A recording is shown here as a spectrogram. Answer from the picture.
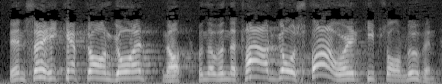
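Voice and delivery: high, loud fervent preaching; preaching at full force. Acted. Pastor preaching to his congregation, full force. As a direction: drive the sermon home to the crowd.

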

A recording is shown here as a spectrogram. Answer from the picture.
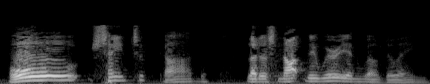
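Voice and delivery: high, ringing call to the saints; preaching exhortation. Real, not acted. Preacher urging saints not to grow weary, forceful exhortation. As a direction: open loud and drawn out, preach with force.

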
